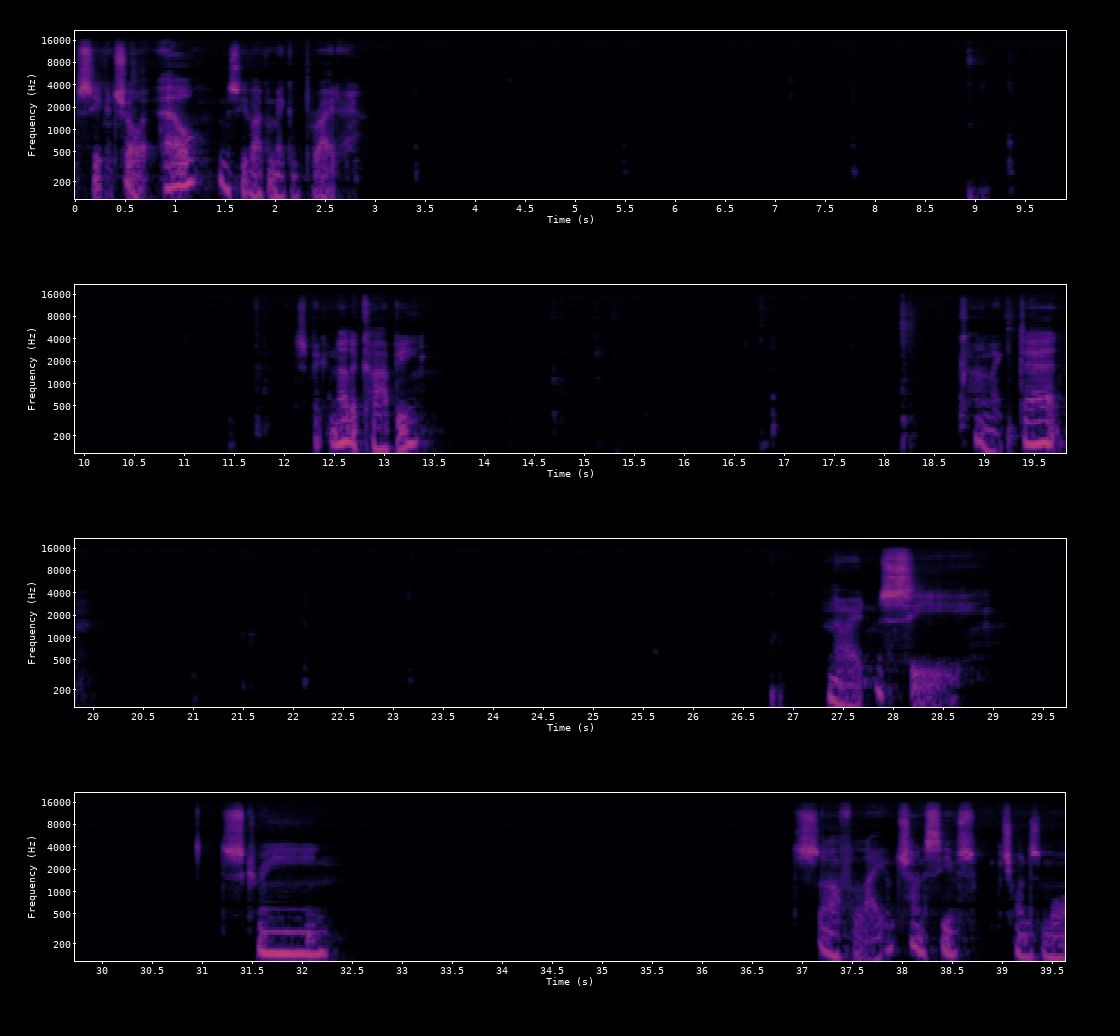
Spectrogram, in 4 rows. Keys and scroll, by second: 0.4 ctrl+l, 11.6 ctrl+j, 14.6 ctrl+t, 18.4 space, 19.5 ctrl+s, 21.4 ctrl+j, 26.7 Delete.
